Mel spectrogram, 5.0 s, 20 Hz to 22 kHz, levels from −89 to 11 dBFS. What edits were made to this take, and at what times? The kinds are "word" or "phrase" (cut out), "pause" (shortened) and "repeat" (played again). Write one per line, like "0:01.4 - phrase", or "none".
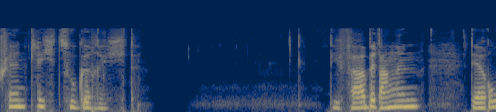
0:03.8 - word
